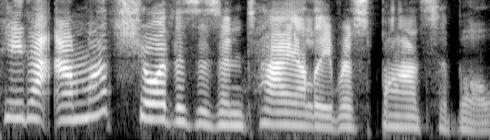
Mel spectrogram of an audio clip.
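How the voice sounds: A female-sounding cartoonish character voice races along at a very fast pace, fairly high in pitch and full of very wide pitch swings.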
